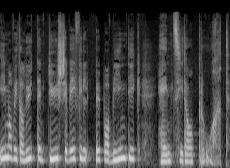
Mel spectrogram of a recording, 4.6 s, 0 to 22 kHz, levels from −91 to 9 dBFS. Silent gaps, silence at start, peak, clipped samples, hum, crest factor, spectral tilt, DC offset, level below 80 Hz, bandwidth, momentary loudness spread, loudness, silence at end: none; 0 s; -2 dBFS; under 0.1%; none; 14 dB; -5.5 dB/octave; under 0.1%; -52 dBFS; 16.5 kHz; 10 LU; -16 LUFS; 0 s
